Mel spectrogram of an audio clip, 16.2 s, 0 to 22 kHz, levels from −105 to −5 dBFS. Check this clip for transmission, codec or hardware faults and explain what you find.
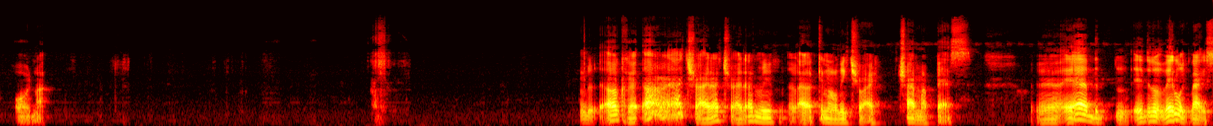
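One fault is present in the speech: a dropped-samples event at 9.39 s. The cause is likely a single sample, a tiny fraction of a millisecond, missing from the stream, so the waveform steps abruptly from one value to a later one with no transition. Far too brief to remove any audible sound, the discontinuity is heard as one sharp, isolated click and shows as a thin vertical line across the spectrum.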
